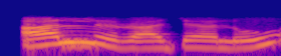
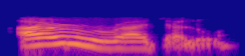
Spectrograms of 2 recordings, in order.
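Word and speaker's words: الرجل: We are not going to pronounce this al. We are not pronouncing this lam. So it's gonna be, instead of al rajalu, it become ar rajalu.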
